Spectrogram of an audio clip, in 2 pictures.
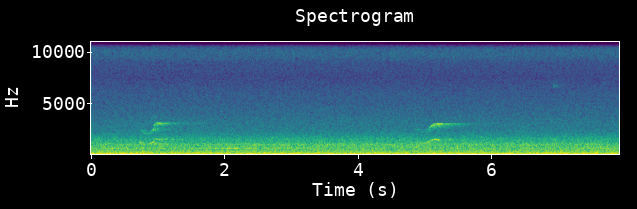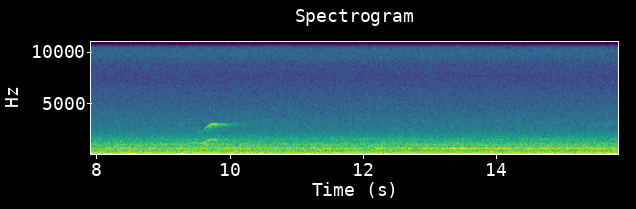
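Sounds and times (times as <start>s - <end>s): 
constant low rumbling background noise: 0.0s - 15.8s
tawny owl Strix aluco calling: 0.7s - 1.4s, 5.0s - 5.5s, 9.5s - 10.1s.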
